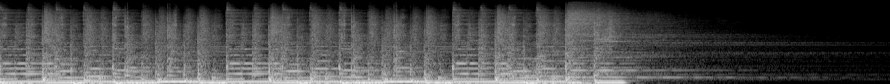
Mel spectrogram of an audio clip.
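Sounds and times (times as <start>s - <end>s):
African reggae fusion music stinger: 0.0s - 6.7s.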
